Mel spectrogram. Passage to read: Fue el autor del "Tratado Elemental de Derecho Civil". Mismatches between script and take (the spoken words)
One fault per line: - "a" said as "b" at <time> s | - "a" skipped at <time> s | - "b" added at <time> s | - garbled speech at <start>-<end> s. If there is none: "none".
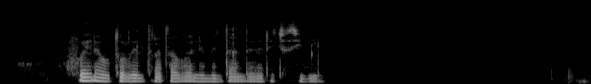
none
